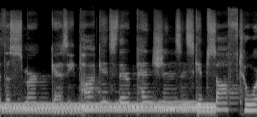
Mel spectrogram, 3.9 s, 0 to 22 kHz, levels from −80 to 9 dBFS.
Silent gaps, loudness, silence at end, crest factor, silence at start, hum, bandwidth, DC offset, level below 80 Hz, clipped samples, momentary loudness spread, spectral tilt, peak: none; -22 LUFS; 0 s; 14 dB; 0 s; none; 17.5 kHz; under 0.1%; -60 dBFS; under 0.1%; 2 LU; -4.5 dB/octave; -8 dBFS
